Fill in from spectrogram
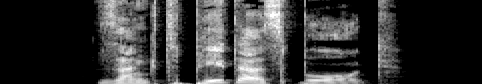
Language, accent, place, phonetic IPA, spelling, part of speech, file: German, Germany, Berlin, [zaŋkt ˈpeːtɐsˌbʊʁk], Sankt Petersburg, proper noun, De-Sankt Petersburg.ogg
- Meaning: Saint Petersburg (a federal city of Russia, known between 1914 and 1924 as Petrograd and between 1924 and 1991 as Leningrad; the former capital of Russia, from 1713–1728 and 1732–1918)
